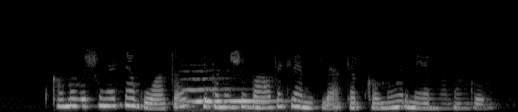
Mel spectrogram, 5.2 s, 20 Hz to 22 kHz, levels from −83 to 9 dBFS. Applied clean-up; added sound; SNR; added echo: none; Glass; 0 dB; none.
